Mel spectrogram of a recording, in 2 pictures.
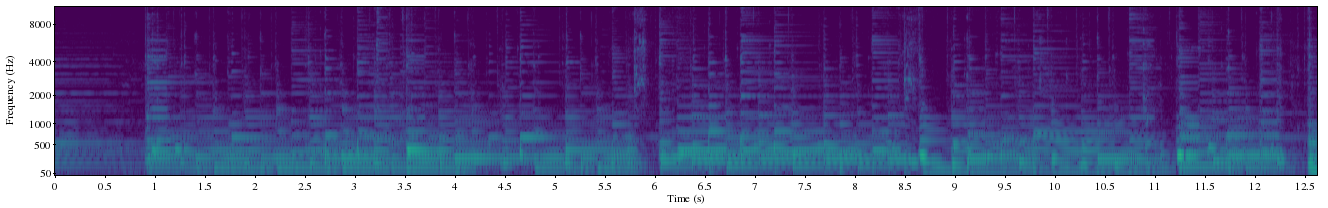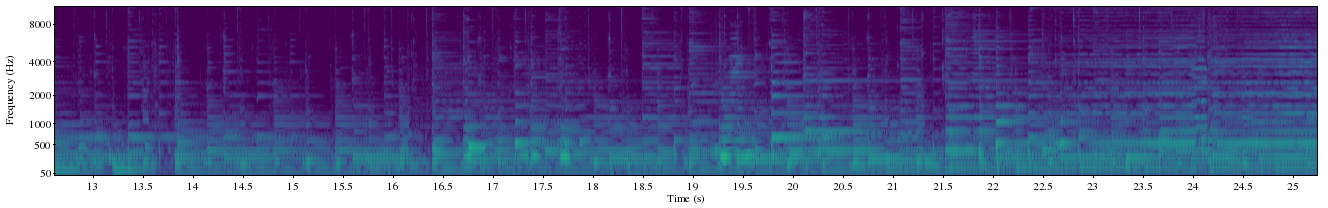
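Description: Background music played on plucked strings, with notes and chords changing every second or two.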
